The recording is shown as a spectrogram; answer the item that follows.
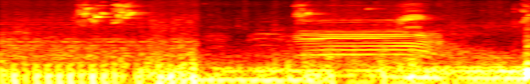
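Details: Traditional livestock cattle moving about on village streets on a farm. A single drawn-out harmonic moo rises over steady low rumbling thuds, with brief hissing noise before it.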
